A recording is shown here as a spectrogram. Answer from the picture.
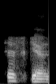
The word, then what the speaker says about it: Tyskie: Tyskie is how it's pronounced. – Okay. – One of the simpler names because you don't have to start throwing in five consonants in the same word. – So what about the lek? Is it pronounced L-E-C-H?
